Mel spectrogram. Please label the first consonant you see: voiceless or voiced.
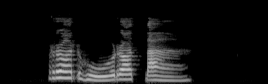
voiced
